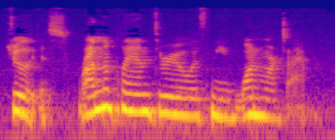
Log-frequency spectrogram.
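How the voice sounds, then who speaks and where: A woman's voice: fairly high pitch, moderate pace, dark tone, lightly acted. A woman playing a cautious, responsible fire-powered supervillain in an audio drama, careful, firm and earnest.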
